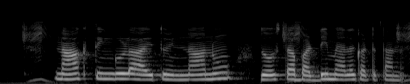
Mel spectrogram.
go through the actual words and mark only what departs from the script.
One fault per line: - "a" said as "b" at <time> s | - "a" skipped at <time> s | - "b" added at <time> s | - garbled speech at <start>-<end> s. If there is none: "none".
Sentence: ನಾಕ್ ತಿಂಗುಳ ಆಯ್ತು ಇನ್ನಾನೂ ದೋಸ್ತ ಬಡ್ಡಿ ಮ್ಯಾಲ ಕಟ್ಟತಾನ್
none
